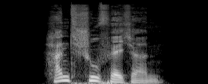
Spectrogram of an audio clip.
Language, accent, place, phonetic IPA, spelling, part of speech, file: German, Germany, Berlin, [ˈhantʃuːˌfɛçɐn], Handschuhfächern, noun, De-Handschuhfächern.ogg
- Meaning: dative plural of Handschuhfach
